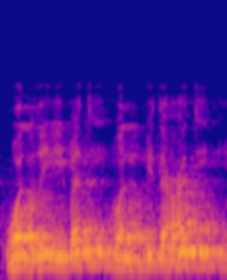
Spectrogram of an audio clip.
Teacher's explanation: دال ساکن پہ قلقلہ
